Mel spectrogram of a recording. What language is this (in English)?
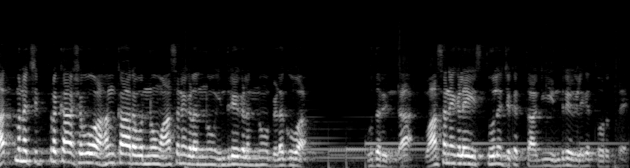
Kannada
